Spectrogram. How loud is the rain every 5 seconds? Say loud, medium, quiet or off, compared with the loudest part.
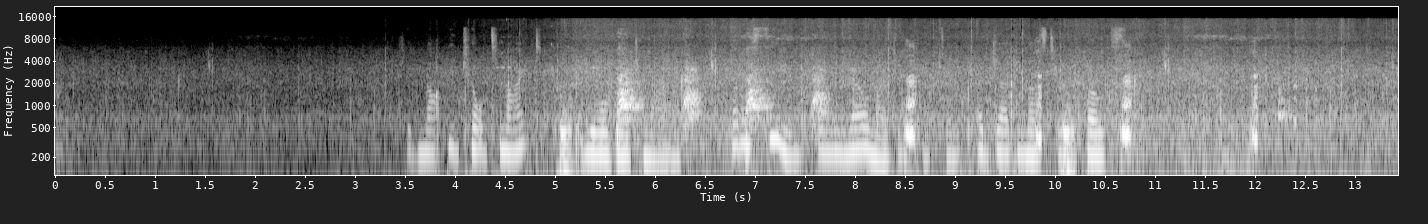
medium, loud, loud.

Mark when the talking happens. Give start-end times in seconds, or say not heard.
3.5-10.9.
